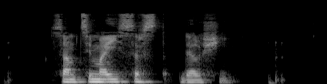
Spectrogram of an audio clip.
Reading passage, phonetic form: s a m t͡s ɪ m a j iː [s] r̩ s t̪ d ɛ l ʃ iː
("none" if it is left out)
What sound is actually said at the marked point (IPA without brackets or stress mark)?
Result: s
